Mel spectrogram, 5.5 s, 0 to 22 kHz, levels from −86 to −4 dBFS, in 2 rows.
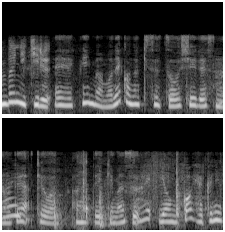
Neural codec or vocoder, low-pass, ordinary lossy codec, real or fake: none; 7.2 kHz; Opus, 32 kbps; real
